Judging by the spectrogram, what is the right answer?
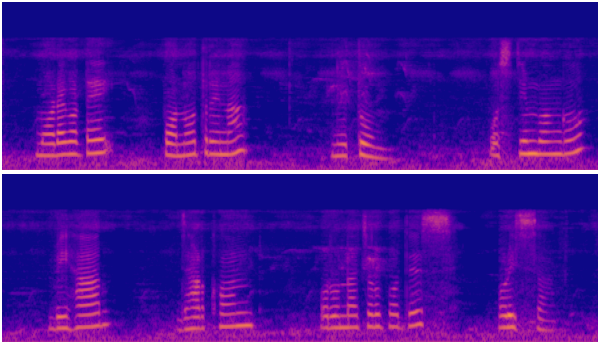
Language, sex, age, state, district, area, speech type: Santali, female, 30-45, West Bengal, Birbhum, rural, spontaneous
